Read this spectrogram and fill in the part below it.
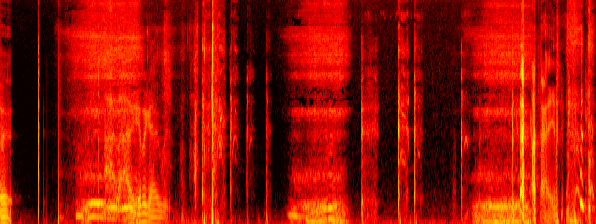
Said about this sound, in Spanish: Entonces, la primera noche no me dejaron dormir los ronquidos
